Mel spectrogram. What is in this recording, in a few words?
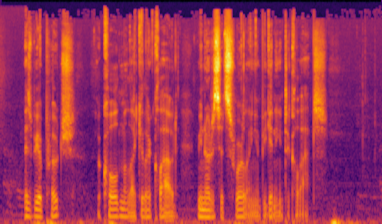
narration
